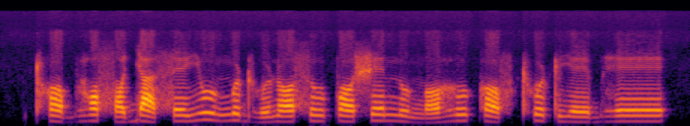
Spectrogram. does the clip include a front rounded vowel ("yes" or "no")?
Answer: no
